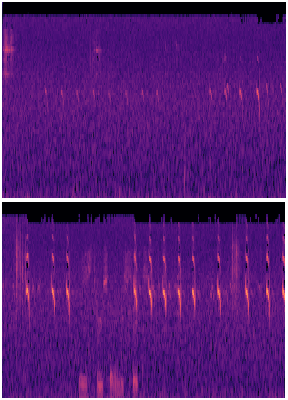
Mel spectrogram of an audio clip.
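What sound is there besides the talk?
bird clucking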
